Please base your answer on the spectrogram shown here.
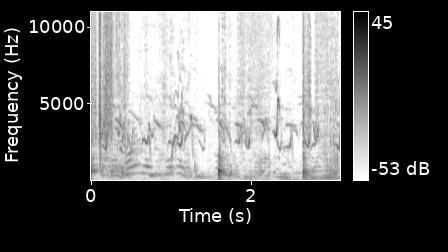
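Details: Baby partridges feeding: a burst of noisy chirping opens, then scattered thin peeps and soft lower notes, punctuated by two sharp knocks.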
